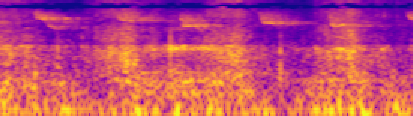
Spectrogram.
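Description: Near silence, with faint high bird chirps recurring every so often.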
